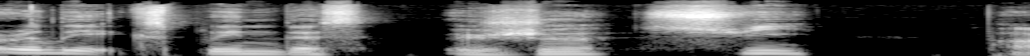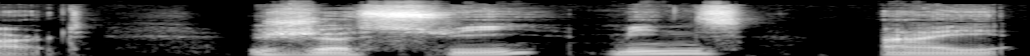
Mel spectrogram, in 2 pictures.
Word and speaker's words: suis: Suis is spelt S-U-I-S. French has many letters which end up silent in some situations, and S's at the end of words are very often silent. However, when they're followed by other words which begin with vowels, then you sometimes pronounce the S.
